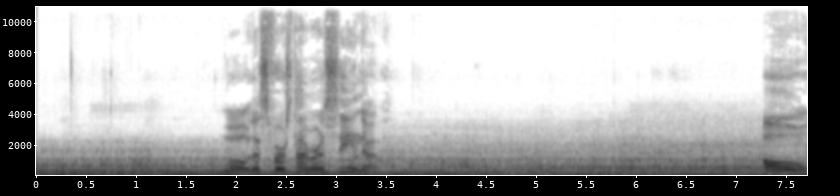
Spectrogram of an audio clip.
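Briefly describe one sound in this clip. A helicopter's rotor thuds and drones steadily overhead.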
